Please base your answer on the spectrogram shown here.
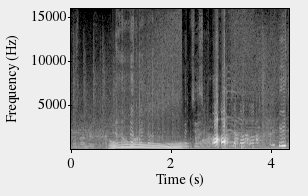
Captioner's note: laughing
